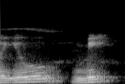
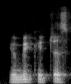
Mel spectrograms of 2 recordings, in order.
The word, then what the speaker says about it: ubiquitous: Ubiquitous means universal or rather seen everywhere. So you look at these, compare these two words, ubiquitous and UHHER. Both begin with U, but it is pronounced differently.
